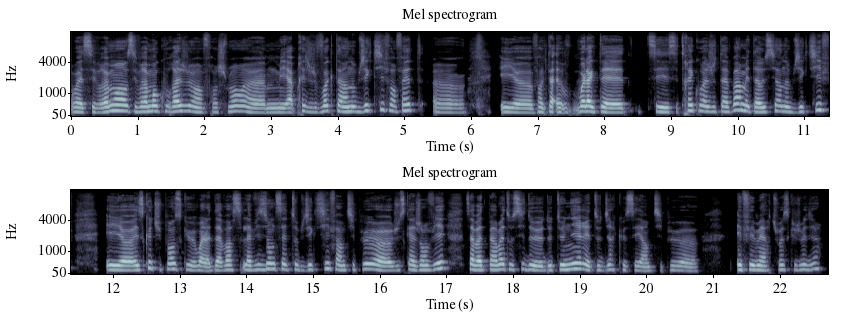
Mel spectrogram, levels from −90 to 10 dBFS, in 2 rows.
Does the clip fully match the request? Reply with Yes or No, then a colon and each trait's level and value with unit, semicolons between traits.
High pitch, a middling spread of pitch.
Yes: high, 205 Hz; average, 3.0 semitones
